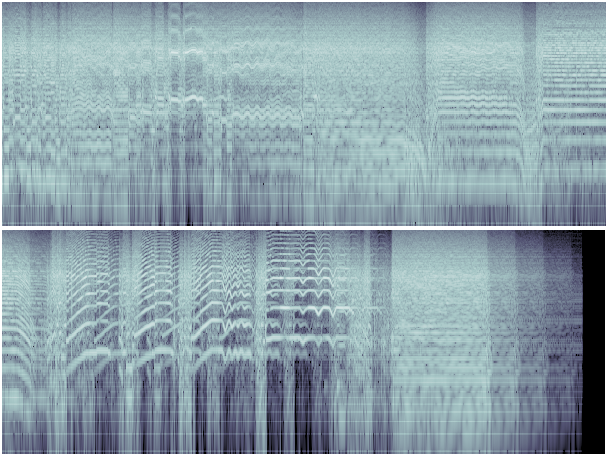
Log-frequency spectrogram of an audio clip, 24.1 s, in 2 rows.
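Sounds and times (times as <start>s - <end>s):
guitar through russtone RG200F tremolo pedal: 0.0s - 23.7s.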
